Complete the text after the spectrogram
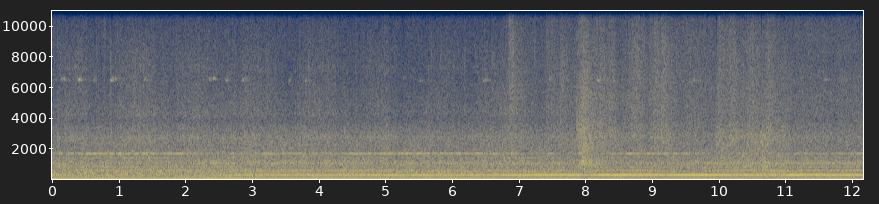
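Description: Wood pellets rattle and clatter across a shaking sieve.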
